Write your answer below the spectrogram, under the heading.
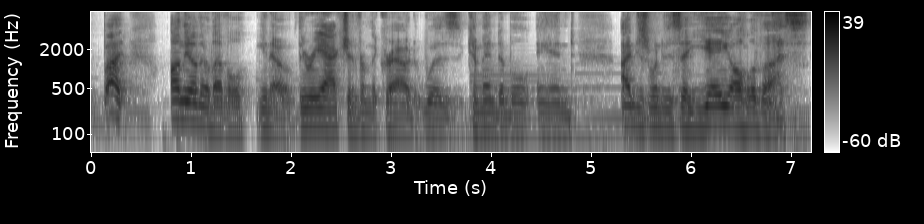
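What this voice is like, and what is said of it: Strained voice, losing voice. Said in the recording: “I'm losing my voice”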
